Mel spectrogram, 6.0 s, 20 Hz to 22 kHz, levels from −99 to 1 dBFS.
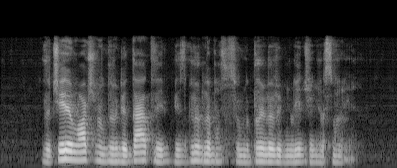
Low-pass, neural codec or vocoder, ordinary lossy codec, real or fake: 9.9 kHz; autoencoder, 22.05 kHz, a latent of 192 numbers a frame, VITS, trained on one speaker; none; fake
